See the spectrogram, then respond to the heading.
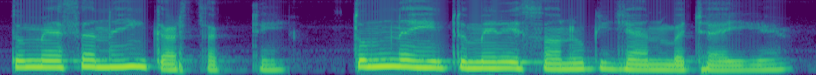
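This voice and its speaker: A woman's voice: medium pitch, expressive, moderate pace, warm tone, close to an everyday voice. A woman voicing an anxious mother goat who frets over her child in a cartoon fable. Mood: frightened. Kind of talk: Hindi moral-story cartoon dubbing.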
